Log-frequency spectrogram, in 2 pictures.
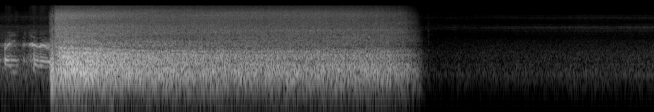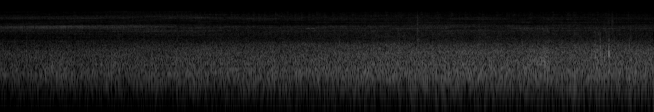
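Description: Hot-air balloon's propane burner firing in one blast of about three and a half seconds, starting about half a second in and cutting off suddenly, after which only a faint steady hiss remains.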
